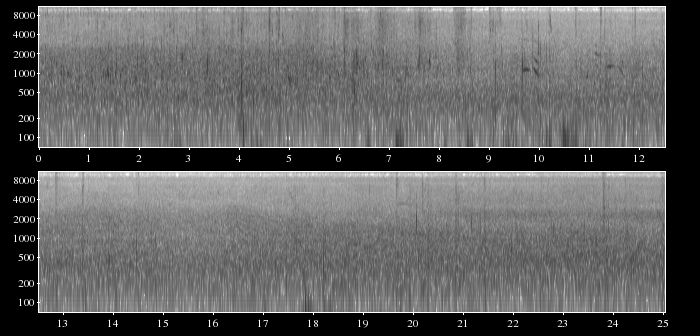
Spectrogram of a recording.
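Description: A creek in Montana flows steadily throughout, with a continuous broadband rush and gurgle of running water, fairly close and even in level, with occasional splashy bursts and no voices.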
